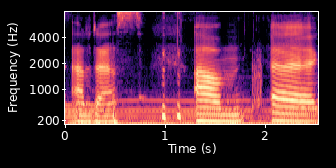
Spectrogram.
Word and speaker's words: Adidas: the added a store you guys say adidas I think yeah the actual pronunciation guys everyone is added ass creators corner at the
